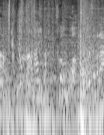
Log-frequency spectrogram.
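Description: A man shouts urgently close by.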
